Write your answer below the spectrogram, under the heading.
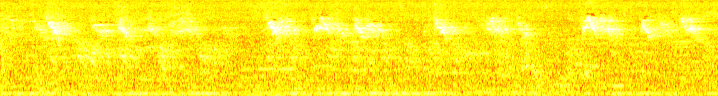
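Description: Dry-erase marker squeaking and scratching on a whiteboard as words are written: short high strokes in quick clusters, over a low steady hum.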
